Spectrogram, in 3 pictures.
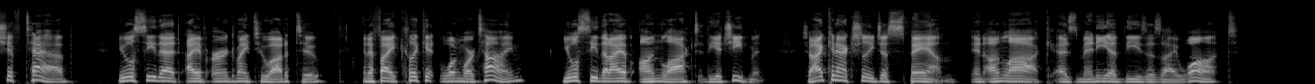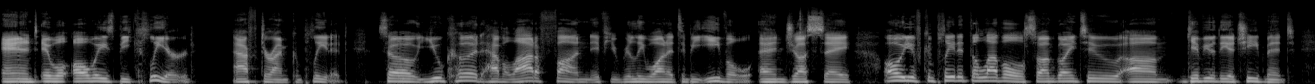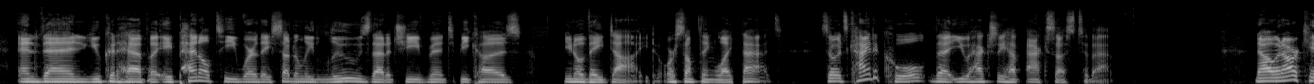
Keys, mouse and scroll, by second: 2.9 Tab, 4.4 click, 7.8 click, 8.2 click, 8.4 click, 8.6 click, 8.7 click, 8.9 click, 9.1 click, 9.3 click, 9.4 click, 11.1 click, 14.6 click, 36.0 click, 37.6 click.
